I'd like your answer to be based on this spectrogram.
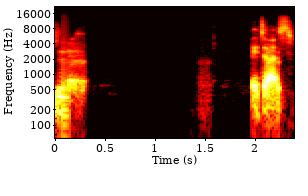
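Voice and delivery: breathy whisper, no voice. Shown as a demonstration. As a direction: whisper it to the child.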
